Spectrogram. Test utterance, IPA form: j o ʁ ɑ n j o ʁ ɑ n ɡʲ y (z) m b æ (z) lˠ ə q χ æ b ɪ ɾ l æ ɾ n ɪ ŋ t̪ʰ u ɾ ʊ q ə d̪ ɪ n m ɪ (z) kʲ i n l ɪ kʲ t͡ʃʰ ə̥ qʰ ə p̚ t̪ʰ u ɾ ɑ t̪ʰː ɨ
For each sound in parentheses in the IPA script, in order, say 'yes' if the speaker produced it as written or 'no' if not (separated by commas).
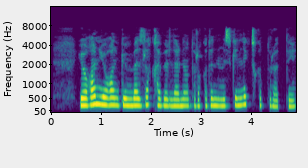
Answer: no, yes, no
